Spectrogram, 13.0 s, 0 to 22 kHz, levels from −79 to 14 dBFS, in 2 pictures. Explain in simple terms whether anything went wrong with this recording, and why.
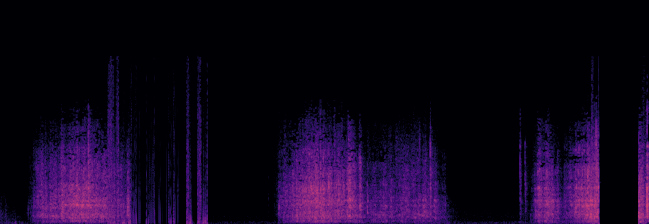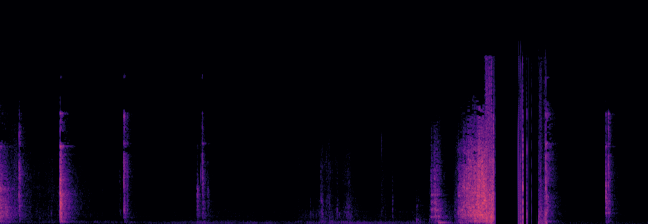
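Something did go wrong: an intermittent contact. A loose cable or plug briefly lost its connection three times, around 1.08 to 2.07 s, 5.92 to 6.46 s, and 11.35 to 11.95 s. Each time, the sound crackles, then drops out for about half a second, leaving faint hiss.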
